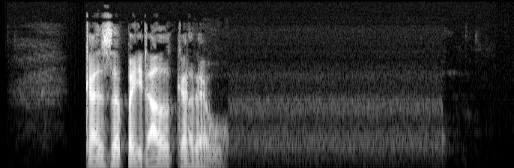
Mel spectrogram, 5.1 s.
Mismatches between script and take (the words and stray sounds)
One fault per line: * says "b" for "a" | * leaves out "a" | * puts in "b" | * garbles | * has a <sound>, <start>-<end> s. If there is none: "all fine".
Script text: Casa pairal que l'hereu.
all fine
